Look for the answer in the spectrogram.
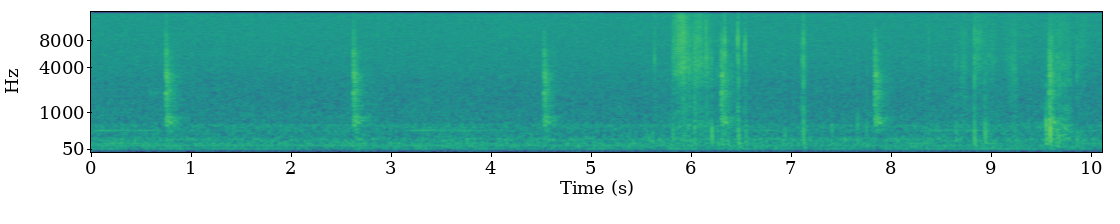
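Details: Condo unit, September: sharp, hollow knocks every second or two over a low room hum. Pipes behind the kitchen wall knock constantly day and night, audible through the kitchen and living area; cause unknown.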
